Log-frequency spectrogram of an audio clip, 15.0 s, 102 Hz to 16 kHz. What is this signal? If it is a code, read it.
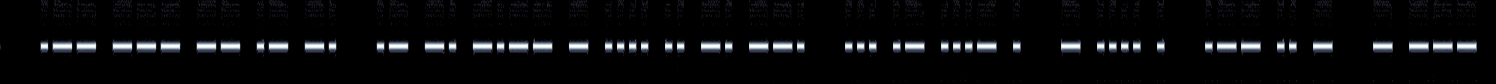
Morse code, heard as a keyed tone, about 20 wpm, 1000 Hz. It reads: WOMAN ANYTHING SAVE THE WIT TO
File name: qotdfiles / 20wpm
